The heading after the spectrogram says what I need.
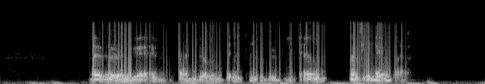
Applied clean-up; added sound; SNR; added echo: neural diffusion model UNIVERSE++.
